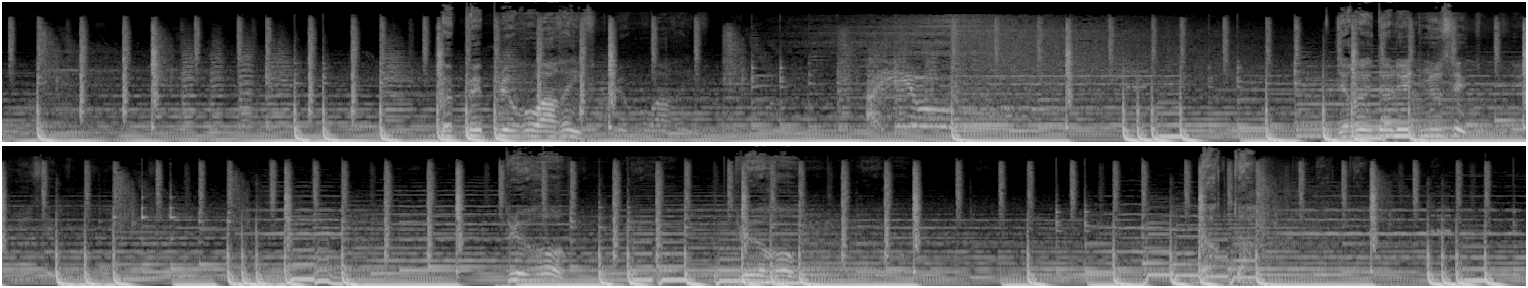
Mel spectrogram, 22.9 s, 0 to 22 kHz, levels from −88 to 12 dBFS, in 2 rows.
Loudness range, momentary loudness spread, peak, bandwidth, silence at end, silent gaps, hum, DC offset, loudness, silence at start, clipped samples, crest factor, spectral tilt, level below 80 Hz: 4 LU; 10 LU; -2 dBFS; 17.5 kHz; 0 s; none; none; 0.2%; -18 LUFS; 0 s; under 0.1%; 14 dB; -6 dB/octave; -18 dBFS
